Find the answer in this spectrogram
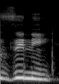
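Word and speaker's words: djinn: आई एन एन ई यहां पे जो आपका डी वर्ड है वो साइलेंट है इसे पढ़ेंगे जिनी क्या पढ़ेंगे जिनी नेक्स्ट वर्ड है आपका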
